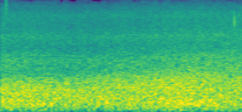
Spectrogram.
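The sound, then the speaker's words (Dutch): Calm sea surf washes ashore in settled weather after no storm: a steady, full hiss of water with no separate breaks standing out, continuous at a moderate level and without voices. “Want even, als we aan de zee denken, dan horen wij gewoon dit.”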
